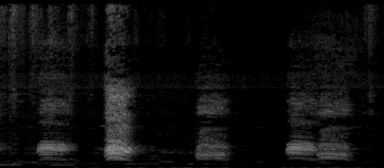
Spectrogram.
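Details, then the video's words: Crow, described as hungry, calling with five loud, rasping caws in quick succession. The bursts come in uneven pairs over quiet background hum. "Hungry Crow"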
